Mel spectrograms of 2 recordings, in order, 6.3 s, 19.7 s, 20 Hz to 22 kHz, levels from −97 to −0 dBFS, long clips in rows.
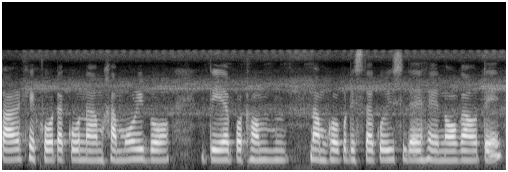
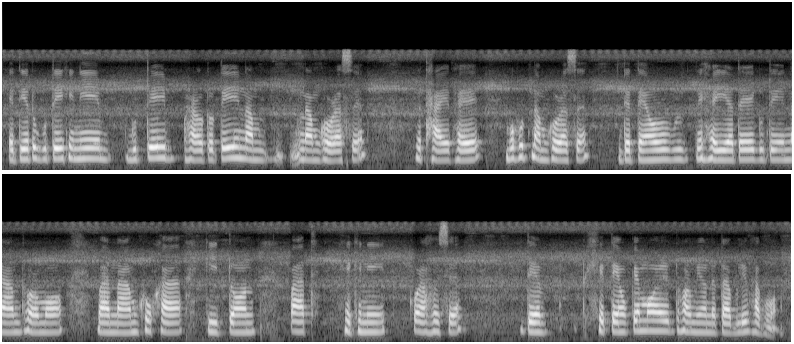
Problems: background sounds at intervals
